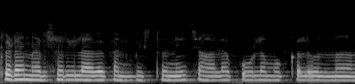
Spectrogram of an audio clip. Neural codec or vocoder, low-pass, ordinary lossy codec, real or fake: none; 7.2 kHz; none; real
